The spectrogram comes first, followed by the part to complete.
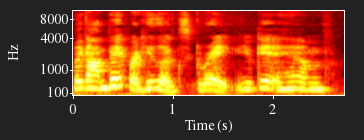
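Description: A woman's fairly high, somewhat breathy voice at a very slow pace, with ordinary pitch variation. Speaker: podcast host. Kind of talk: casual chat.

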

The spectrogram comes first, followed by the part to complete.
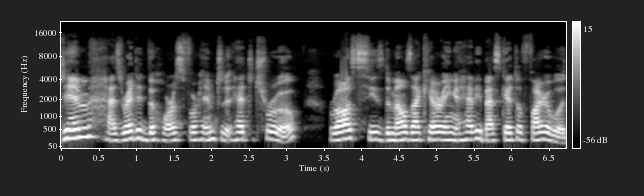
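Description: Intonation here is fairly even. The reading voice sounds unforced.

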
